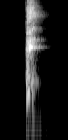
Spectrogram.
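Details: Hiccups before sleep: a single abrupt, strong hiccup with a brief catch of breath, then silence. The person says the hiccups are strong today and cut off their breathing.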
